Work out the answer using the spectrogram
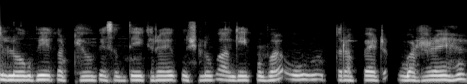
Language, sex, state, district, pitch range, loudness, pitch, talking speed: Hindi, female, Bihar, Muzaffarpur, 195-205 Hz, -15 LUFS, 200 Hz, 280 wpm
